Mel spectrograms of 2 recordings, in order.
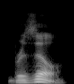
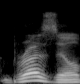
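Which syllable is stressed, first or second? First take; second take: second; first. First: The stress is on the second syllable. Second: The stress is on the first syllable. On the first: The speaker calls it right. "the stress syllable is zil" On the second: The speaker calls it wrong. "So not Brazil"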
